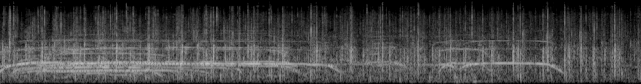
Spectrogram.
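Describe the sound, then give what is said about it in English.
Applause and cheering from an audience welcoming a new university chancellor on campus. A dense, steady roar with shrill whoops and whistles on top dips briefly after about three seconds, then swells again. “So, UWT, let's give a rousing welcome to our new chancellor, Dr. Sheila Edwards-Lang.”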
